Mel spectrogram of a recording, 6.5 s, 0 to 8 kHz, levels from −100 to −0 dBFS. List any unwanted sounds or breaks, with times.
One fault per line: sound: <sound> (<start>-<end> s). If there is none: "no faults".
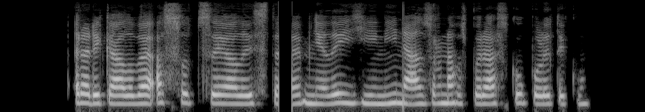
sound: dropout (2.8-2.9 s)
